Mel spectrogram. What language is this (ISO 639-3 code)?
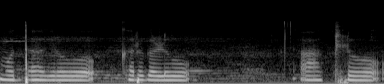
kan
